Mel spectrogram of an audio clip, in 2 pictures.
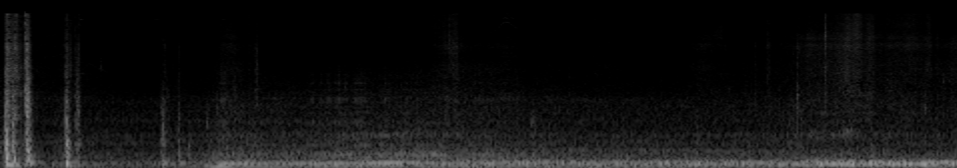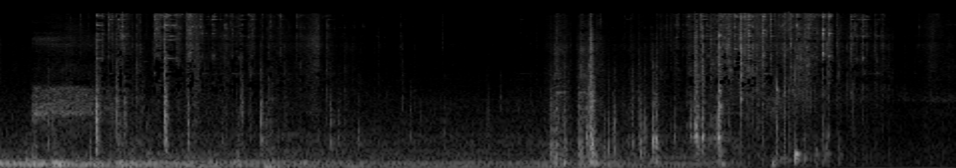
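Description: A Kia car's engine heard from inside the cabin: it starts up about two seconds in and runs steadily. Near the end it shuts off amid a burst of keys jangling and clicking.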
